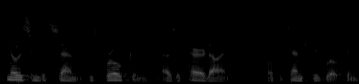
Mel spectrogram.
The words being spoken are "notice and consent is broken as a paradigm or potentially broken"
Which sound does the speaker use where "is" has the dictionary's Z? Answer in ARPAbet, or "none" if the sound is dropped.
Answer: Z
